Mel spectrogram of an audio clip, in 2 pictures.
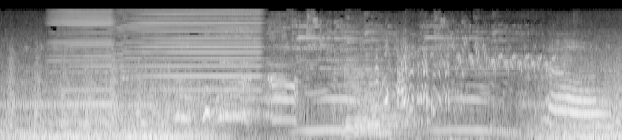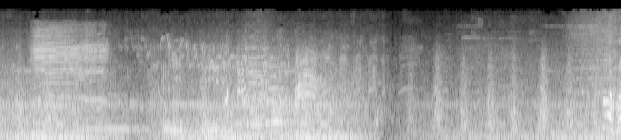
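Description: Background music with farm animal sound effects laid over it: low mooing calls about three seconds in, followed by other gliding farm animal calls.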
